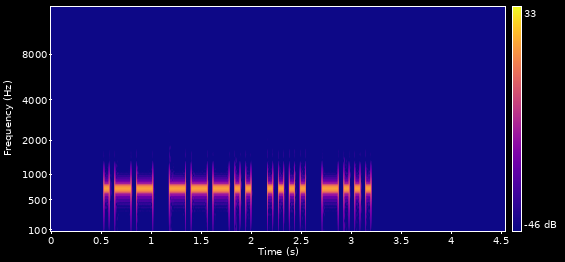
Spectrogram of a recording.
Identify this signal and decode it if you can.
Morse code, heard as a keyed tone, about 22 wpm, 700 Hz. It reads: W8HB
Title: USA Call Signs - 4 Characters - Repeated 3x - 22wpm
